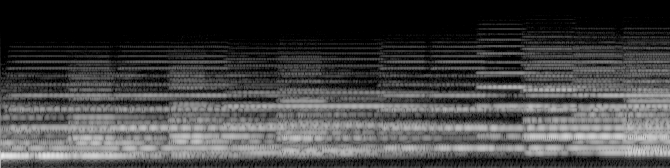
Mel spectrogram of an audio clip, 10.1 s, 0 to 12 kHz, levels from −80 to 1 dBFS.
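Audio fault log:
No technical fault can be heard anywhere in the recording.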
